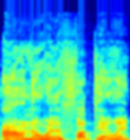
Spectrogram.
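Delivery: vicious, cutting, high-pitched rasping delivery. Retelling what a girlfriend snapped about the missing teeth: imitating a vicious girlfriend. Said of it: "she sounds vicious".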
